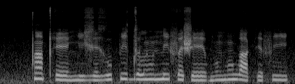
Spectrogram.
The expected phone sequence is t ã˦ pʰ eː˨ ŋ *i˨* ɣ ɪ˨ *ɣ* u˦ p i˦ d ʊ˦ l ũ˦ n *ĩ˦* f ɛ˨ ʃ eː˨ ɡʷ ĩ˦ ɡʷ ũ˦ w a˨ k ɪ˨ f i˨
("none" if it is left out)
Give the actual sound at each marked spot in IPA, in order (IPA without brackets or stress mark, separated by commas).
i˨, ɣ, i˦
